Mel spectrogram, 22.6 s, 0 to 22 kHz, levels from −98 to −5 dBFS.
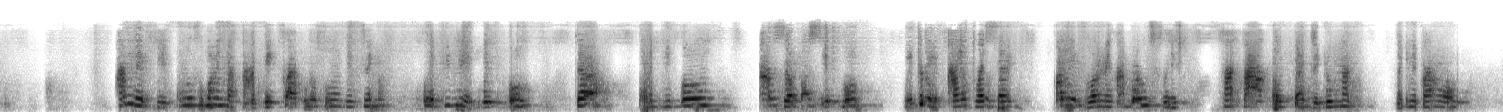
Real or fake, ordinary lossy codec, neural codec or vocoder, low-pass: fake; Opus, 32 kbps; codec, 44.1 kHz, 0.9 kbps, DAC; 9.9 kHz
